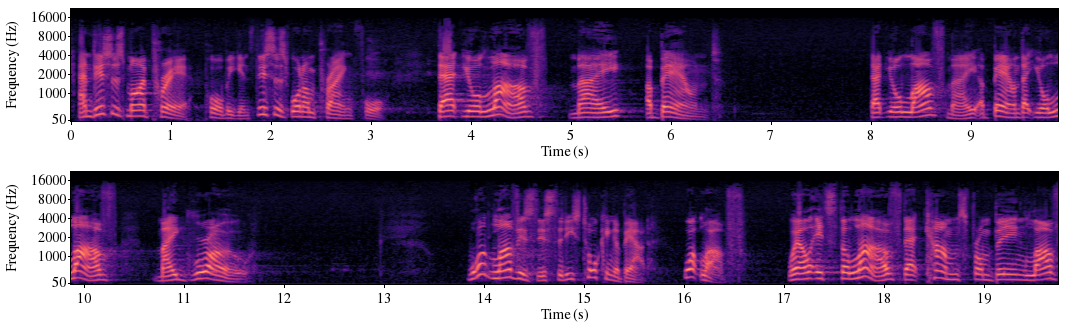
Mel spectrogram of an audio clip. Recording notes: At a Church in the Graveyard service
